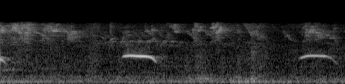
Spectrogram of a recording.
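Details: Yellow-eared spiderhunter calling: two clear, level whistled notes that drop at the end, spaced about two seconds apart, over a constant hiss of background noise and faint higher twittering.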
